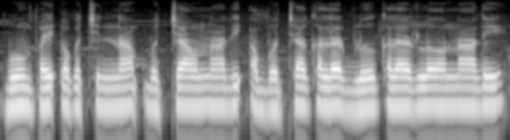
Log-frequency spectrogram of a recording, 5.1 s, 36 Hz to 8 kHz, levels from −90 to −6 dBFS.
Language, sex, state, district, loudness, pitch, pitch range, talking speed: Telugu, male, Telangana, Mahabubabad, -15 LUFS, 135 Hz, 135-140 Hz, 140 wpm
